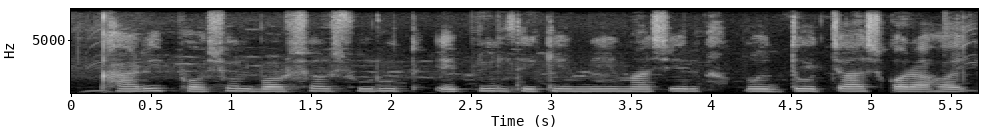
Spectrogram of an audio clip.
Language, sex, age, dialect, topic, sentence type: Bengali, female, 18-24, Rajbangshi, agriculture, statement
